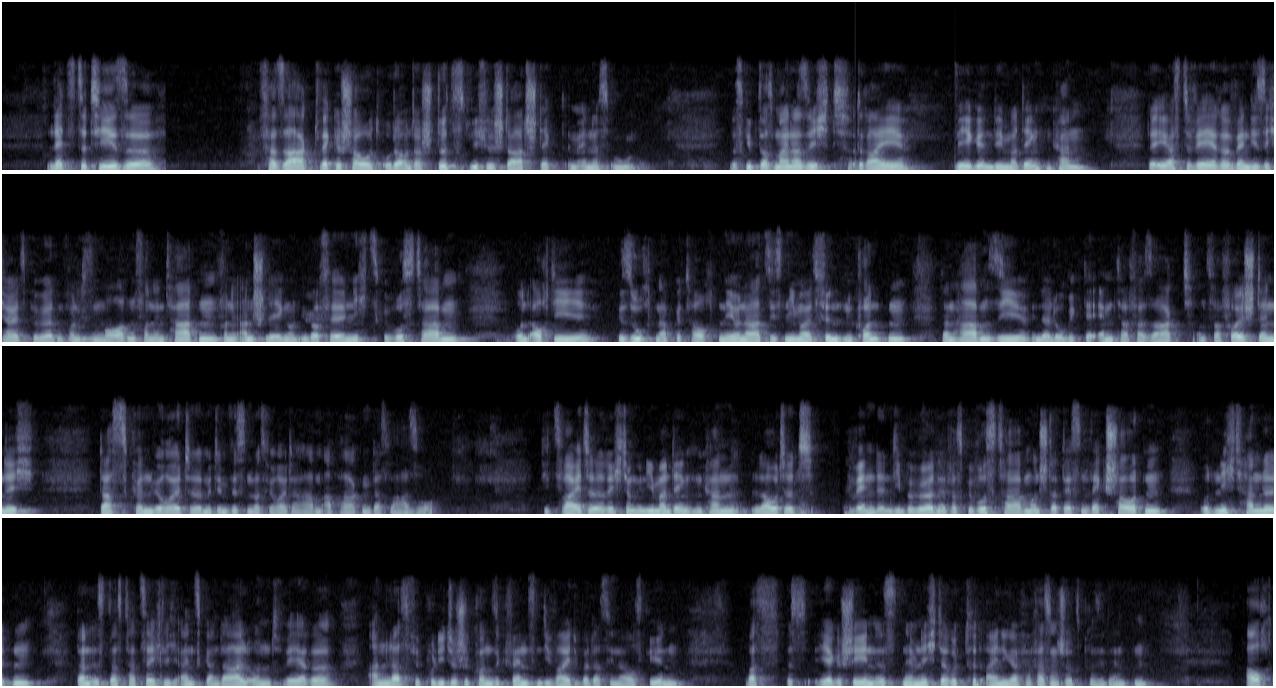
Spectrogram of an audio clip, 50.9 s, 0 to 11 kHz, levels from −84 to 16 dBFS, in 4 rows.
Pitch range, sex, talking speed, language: 110-125 Hz, male, 150 wpm, German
